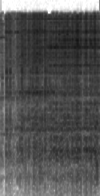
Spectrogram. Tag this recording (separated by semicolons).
byron; e; f; felt; glitch; p; s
